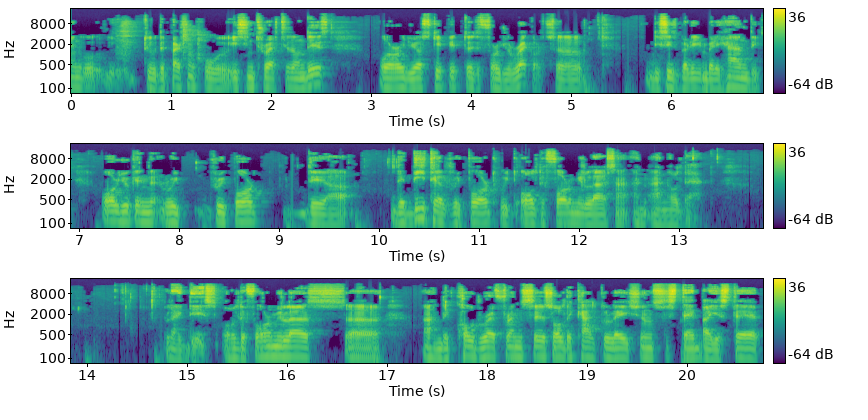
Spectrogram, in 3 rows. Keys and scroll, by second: 5.5 c.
